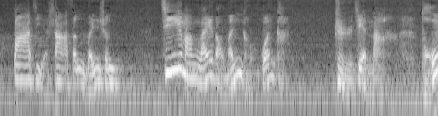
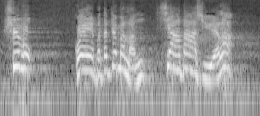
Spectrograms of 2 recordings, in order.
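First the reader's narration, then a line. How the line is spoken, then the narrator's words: Hurried call. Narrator (Chinese): 悟空忙喊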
